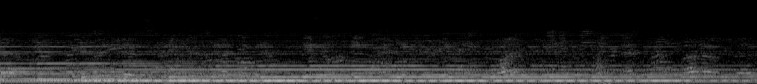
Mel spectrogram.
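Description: Live rock band playing, with electric guitars holding long, steady notes over a fast repeated low note and little drumming.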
